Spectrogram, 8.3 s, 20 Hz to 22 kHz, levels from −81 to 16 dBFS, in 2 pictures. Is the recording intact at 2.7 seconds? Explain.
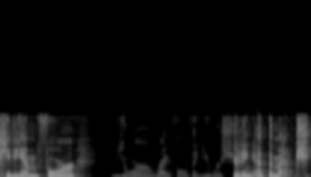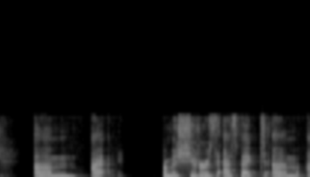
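No. From 1.26 to 3.12 s, which includes 2.7 s, the speech drops by about 25 dB and shrinks to a faint remnant of itself. The likely cause is one channel inverted: one side of the stereo pair has its polarity flipped, so when the two channels are summed to mono, the material they share cancels almost completely. All that survives is the small difference between the channels.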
